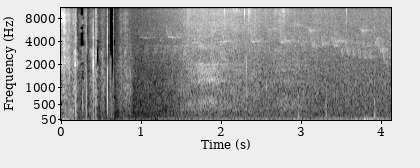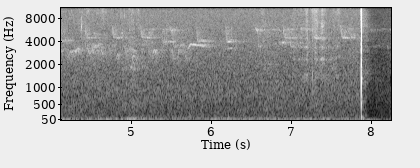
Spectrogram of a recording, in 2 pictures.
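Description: Quiet forest background with faint small-bird chirps, a few sharp handling clicks in the first second. Just before the end comes one sharp knock: a wooden baton striking the spine of a knife blade set into a stick to split it.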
